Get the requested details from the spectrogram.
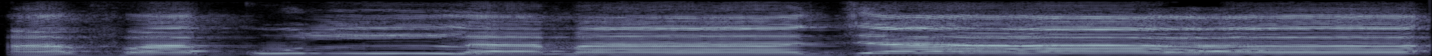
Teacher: আফা কুল্লামা জাআকুম, জিমের মধ্যে আমরা 4 আলিফ টান দিব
